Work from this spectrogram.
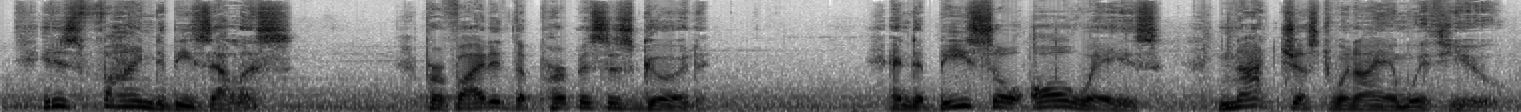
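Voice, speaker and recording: An actor playing an earnest male apostle who pleads with and admonishes his flock, impassioned and deliberate, in a dramatized scripture reading. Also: medium pitch, noisy background, close to an everyday voice. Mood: pleading, troubled. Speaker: actor in a dramatized audio Bible. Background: music.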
